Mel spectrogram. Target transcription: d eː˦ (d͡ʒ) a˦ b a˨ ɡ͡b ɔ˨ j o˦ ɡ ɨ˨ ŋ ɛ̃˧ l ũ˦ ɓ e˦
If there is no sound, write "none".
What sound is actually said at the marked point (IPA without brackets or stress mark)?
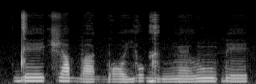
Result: t͡ʃ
